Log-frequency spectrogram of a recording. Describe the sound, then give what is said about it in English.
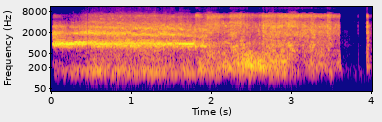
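Car tires screech loudly and continuously for several seconds as a car driven by a teenager comes down the road before crashing into a Vacaville home, a harsh high-pitched squeal with shifting tones, then cut off abruptly. No voices. “If you remembered where the teen or whoever crashed into a house, and you hear the screeching coming down the road, you knew it was going to happen, and here it is.”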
